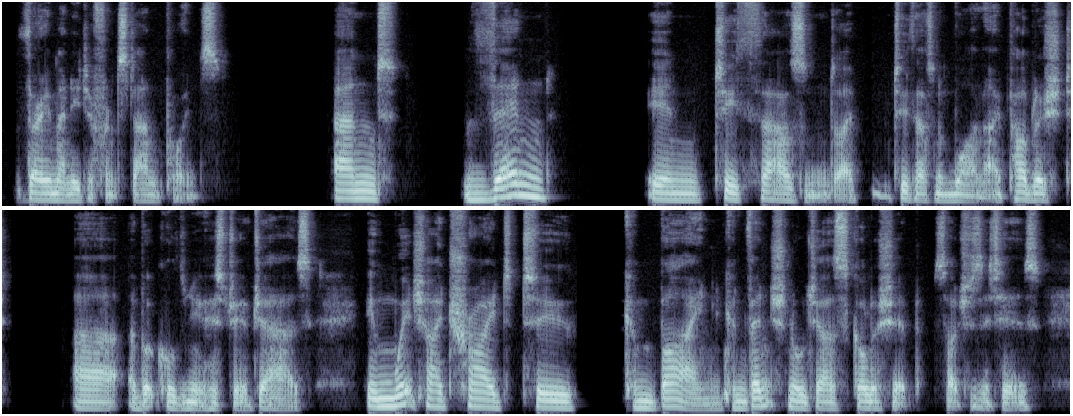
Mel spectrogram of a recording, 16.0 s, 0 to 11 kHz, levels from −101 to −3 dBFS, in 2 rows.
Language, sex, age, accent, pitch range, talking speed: English, male, 50-69, British, 100-125 Hz, 125 wpm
